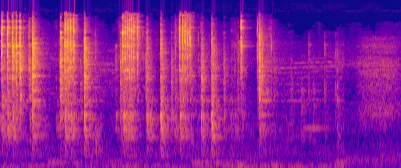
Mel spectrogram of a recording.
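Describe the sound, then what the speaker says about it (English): Ratchet wrench tightening the U-bolts on a Brunswick bowling pinsetter's control box: a close, loud run of rapid metallic clicking in several quick bursts over three seconds, with no talking. "We're gonna go ahead and tighten up our U-bolts for our control box."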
